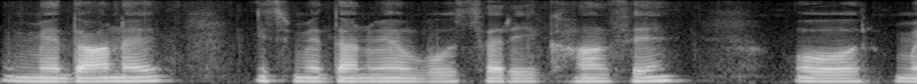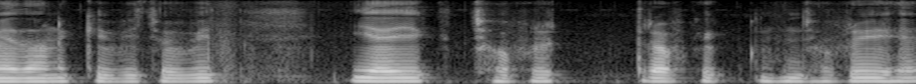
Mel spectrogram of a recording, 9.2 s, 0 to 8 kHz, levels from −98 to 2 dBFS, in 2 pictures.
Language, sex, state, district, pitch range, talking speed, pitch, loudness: Hindi, male, Chhattisgarh, Kabirdham, 115-120 Hz, 125 wpm, 115 Hz, -22 LUFS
